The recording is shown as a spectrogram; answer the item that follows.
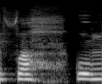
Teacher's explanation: فحکم کی ہا کو حلق سے رگڑ کر نکالا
